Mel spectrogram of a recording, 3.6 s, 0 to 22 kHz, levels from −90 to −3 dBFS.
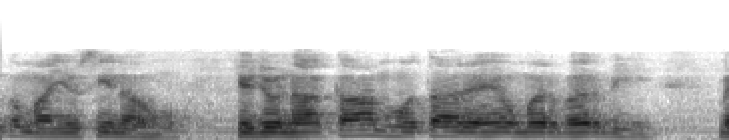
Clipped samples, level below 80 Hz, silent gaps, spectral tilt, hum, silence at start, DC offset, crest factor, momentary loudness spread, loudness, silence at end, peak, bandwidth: under 0.1%; -60 dBFS; none; -10.5 dB/octave; none; 0 s; under 0.1%; 16 dB; 12 LU; -19 LUFS; 0 s; -4 dBFS; 4.9 kHz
